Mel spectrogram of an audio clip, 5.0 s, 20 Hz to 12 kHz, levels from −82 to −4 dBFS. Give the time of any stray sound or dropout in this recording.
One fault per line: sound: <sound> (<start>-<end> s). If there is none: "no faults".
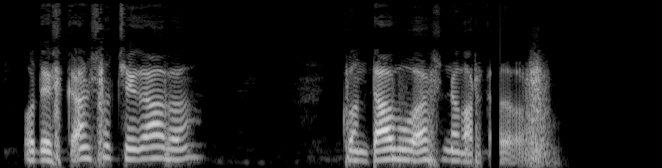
sound: dropout (3.7-3.8 s)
